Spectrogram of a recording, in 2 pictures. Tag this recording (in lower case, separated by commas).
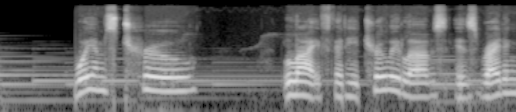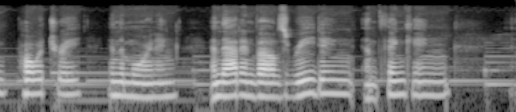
speech, music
